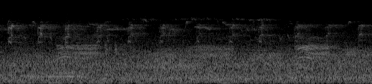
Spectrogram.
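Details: Rooks at their treetop nests with young in early March, bringing food to the chicks, give harsh, croaking caws, several birds overlapping in a steady rookery chatter with hardly a pause.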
